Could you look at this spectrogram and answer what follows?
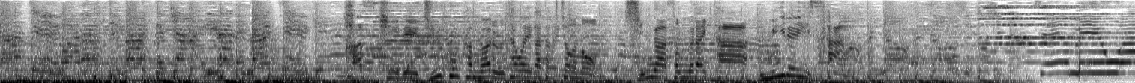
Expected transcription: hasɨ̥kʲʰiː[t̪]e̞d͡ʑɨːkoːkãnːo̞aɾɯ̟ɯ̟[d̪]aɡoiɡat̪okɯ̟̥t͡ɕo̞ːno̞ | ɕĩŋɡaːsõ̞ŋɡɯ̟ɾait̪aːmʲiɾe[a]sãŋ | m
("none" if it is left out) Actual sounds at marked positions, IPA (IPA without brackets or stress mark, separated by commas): d̪, t̪, i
